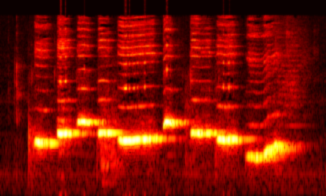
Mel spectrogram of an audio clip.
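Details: Pet African grey parrot indoors, known for announcing squirrels outside, gives a clear whistled phrase: a series of sustained tonal notes stepping up and down in pitch, each held about half a second, ending on a gently rising note.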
